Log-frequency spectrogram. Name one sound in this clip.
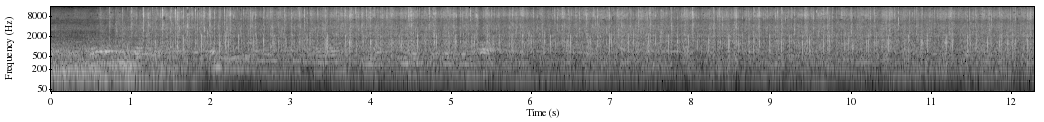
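A crowd claps steadily in a large echoing hall.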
